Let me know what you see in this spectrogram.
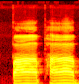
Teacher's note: में टकरा रहे दोनों ऊंट आपस में स्पर्श कर रहे हैं दोनों होंठ आपस में हाथ मिला रहे हैं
